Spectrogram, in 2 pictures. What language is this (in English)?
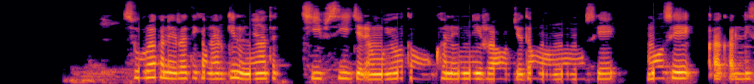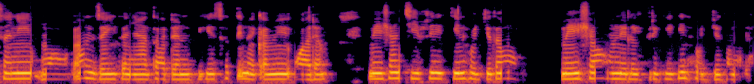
Oromo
